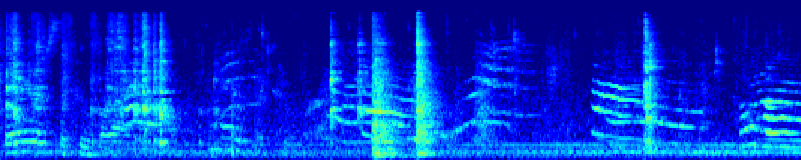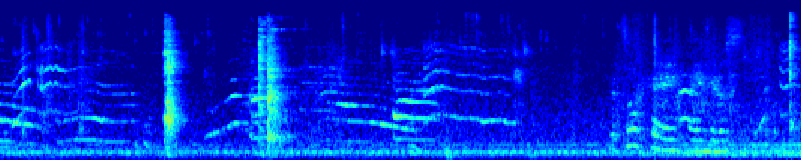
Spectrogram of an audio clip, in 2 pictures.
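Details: Several domestic cats meowing at feeding time indoors, many overlapping short rising-falling meows with harmonics, some drawn out, calling every second or so, with clicks and clatter of dishes and a steady mechanical hum underneath.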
